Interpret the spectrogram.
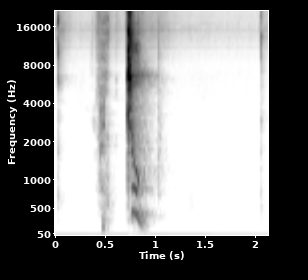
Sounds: Sneeze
